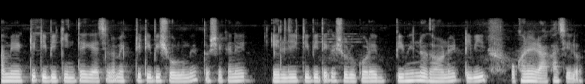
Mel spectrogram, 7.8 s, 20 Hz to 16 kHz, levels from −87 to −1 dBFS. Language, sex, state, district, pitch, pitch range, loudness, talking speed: Bengali, male, West Bengal, North 24 Parganas, 115 Hz, 110-120 Hz, -17 LUFS, 170 wpm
